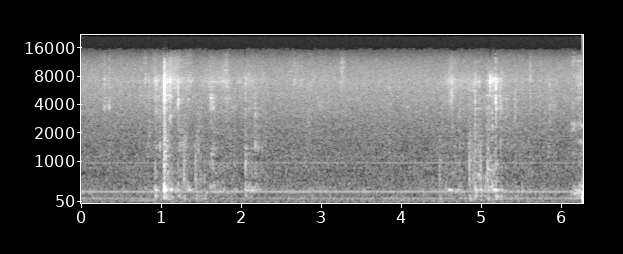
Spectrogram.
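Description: Small metal parts click and scrape together.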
